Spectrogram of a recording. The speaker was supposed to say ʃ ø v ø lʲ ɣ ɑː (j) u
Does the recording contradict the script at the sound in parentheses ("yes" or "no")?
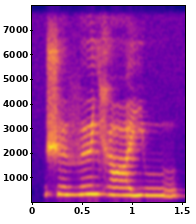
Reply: no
